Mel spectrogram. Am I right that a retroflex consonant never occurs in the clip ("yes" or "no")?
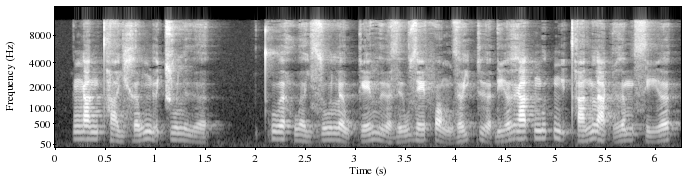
yes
